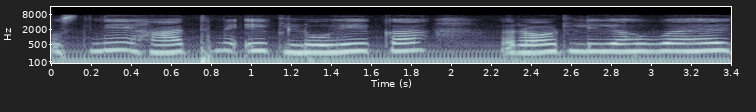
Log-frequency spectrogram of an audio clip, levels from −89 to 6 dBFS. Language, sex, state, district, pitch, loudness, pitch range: Hindi, female, Uttar Pradesh, Muzaffarnagar, 270 Hz, -15 LUFS, 250-280 Hz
